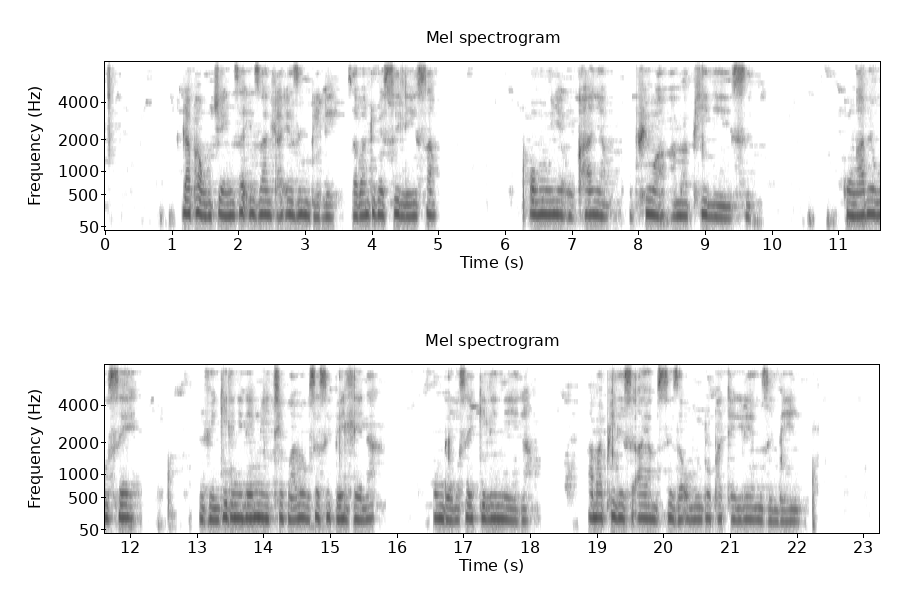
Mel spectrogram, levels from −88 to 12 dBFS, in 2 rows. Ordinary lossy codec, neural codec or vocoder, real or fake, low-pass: Opus, 24 kbps; none; real; 7.2 kHz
